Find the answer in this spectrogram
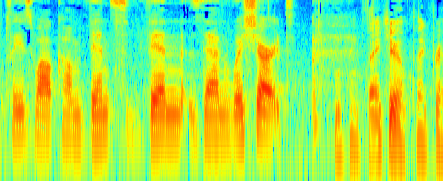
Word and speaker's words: Wishart: And everyone, please welcome Vince Vin Zen Wishart.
